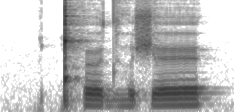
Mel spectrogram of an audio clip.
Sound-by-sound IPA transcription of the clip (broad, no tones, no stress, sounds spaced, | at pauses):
ǃʰ œ d ɦ ə ʃ ɛ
